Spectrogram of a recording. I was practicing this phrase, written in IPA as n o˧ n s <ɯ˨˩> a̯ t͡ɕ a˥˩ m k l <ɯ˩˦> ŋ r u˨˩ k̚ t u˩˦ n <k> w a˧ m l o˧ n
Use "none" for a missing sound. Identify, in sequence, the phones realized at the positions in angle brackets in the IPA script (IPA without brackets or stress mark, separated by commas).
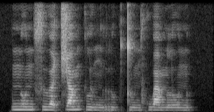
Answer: ɯ˨˩, ɯ˩˦, k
